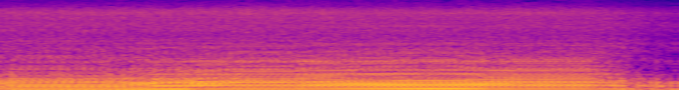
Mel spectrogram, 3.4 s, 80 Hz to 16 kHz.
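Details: 2002 Aprilia RSV V-twin barn find after fuel system rebuild, larger battery fitted: throttle blipped and held, deep even bark with steady firing, eases off cleanly; running crisp and healthy, no fuel leaks.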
